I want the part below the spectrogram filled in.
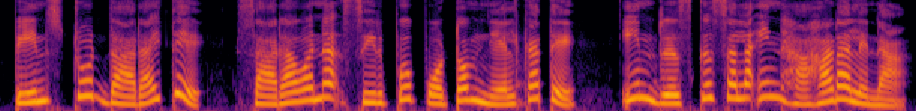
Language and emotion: Santali, surprised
